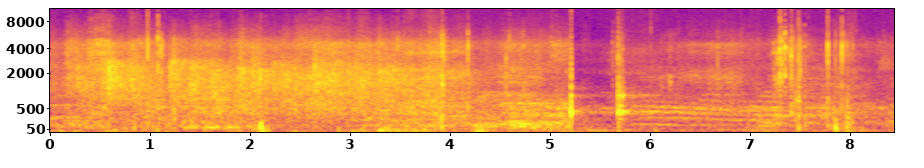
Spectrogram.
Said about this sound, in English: Well done, people. Round of applause to you all, I think.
